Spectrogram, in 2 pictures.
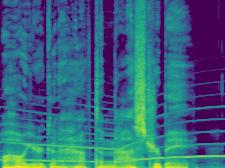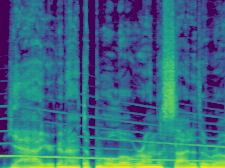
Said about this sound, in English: You hear that? That's the sound of a siren.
